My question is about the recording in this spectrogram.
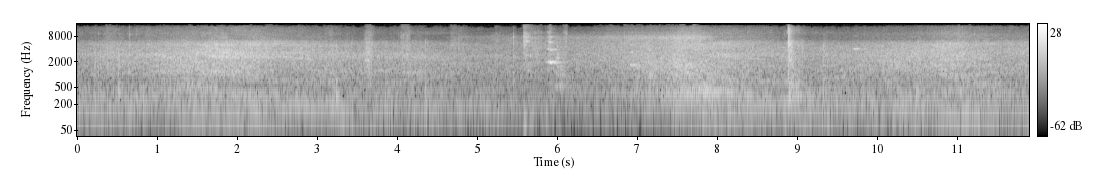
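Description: Honda Scoopy motor scooter's single-cylinder engine running at idle, a steady low hum, while vehicles pass on the street and swell and fade a few times. A couple of sharp clicks sound near the middle.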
